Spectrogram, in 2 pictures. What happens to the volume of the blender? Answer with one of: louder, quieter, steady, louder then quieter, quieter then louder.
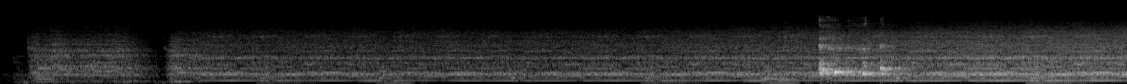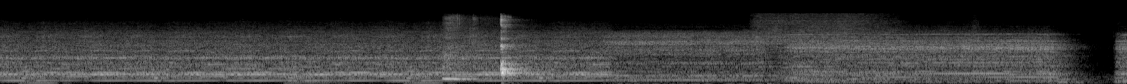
louder.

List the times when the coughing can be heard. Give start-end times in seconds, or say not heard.
7.6-8.8, 15.7-16.4.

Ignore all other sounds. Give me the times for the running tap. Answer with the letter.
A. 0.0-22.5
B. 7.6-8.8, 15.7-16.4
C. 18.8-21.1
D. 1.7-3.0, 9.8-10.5
C.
